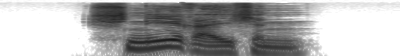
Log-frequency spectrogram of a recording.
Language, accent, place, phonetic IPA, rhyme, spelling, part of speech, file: German, Germany, Berlin, [ˈʃneːˌʁaɪ̯çn̩], -eːʁaɪ̯çn̩, schneereichen, adjective, De-schneereichen.ogg
- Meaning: inflection of schneereich: 1. strong genitive masculine/neuter singular 2. weak/mixed genitive/dative all-gender singular 3. strong/weak/mixed accusative masculine singular 4. strong dative plural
